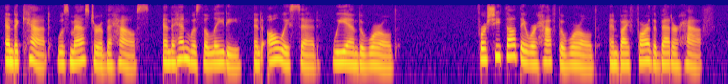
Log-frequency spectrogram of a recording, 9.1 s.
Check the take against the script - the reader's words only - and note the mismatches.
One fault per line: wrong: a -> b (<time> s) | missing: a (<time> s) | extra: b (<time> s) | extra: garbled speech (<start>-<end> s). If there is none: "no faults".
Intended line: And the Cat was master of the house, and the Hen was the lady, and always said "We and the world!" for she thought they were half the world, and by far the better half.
no faults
